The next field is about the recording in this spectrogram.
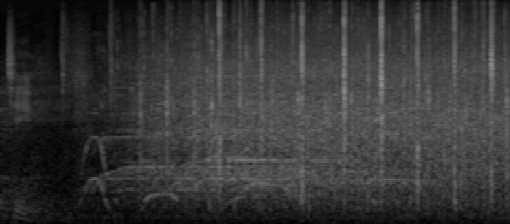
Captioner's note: audience applauding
